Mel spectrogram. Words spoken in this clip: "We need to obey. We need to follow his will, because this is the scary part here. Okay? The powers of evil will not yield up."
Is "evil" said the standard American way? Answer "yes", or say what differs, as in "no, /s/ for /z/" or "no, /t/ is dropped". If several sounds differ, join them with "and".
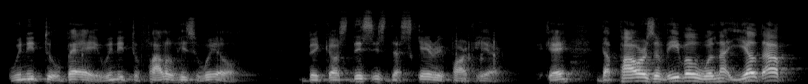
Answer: yes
